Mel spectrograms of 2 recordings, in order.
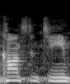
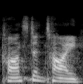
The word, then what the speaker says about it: Constantine: Well, first it's Constantine. I know they call him Constantine, but I want to get that out of the way or else some fan will correct us. It's actually pronounced Constantine.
